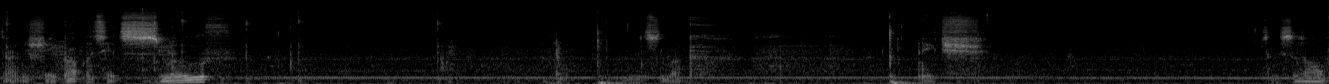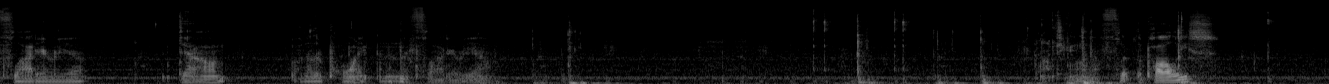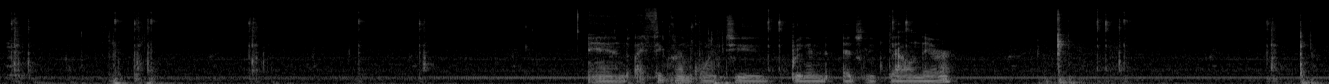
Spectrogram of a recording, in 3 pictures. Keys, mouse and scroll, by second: 1.4-3.7 drag, 5.9 KP_7, 8.8 h, 19.0 alt+h, 21.4-24.1 drag, 21.8 Tab, 22.6 a, 23.1 a, 24.1 ctrl+n, 25.0 a, 28.1-29.3 middle drag, 29.3-33.7 middle drag, 33.7 ctrl+r, 37.2 Tab, 39.6 Tab.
